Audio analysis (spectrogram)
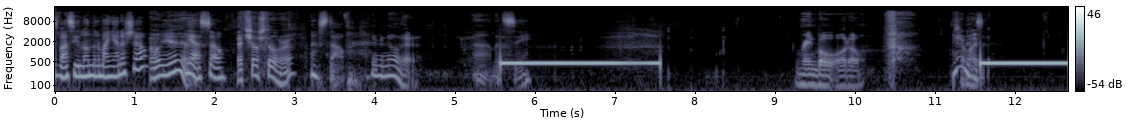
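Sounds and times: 
speech: 0:00.0 - 0:04.6, 0:05.2 - 0:06.0, 0:09.3 - 0:10.6, 0:11.2 - 0:11.8
electronic phone ringback tone on an outgoing call: 0:05.6 - 0:07.6, 0:11.6 - 0:12.6.

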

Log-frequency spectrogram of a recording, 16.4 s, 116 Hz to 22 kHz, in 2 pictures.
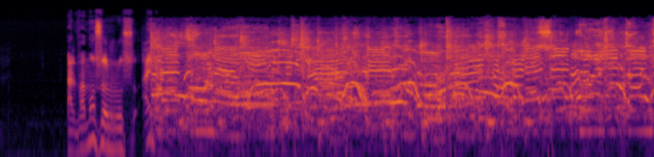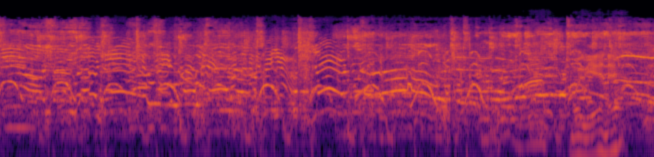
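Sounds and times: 
speech: 0:00.9 - 0:04.3, 0:13.9 - 0:16.3
reggaeton music: 0:01.0 - 0:11.0, 0:14.2 - 0:16.3
loud dense crowd shouting, whooping and cheering at a funeral in a cemetery: 0:01.8 - 0:16.3.

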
